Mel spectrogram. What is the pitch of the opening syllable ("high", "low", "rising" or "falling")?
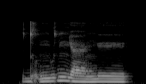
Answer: low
